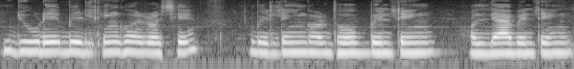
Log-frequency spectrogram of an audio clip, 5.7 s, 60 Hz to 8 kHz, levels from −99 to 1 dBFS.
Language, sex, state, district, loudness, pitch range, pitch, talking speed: Odia, female, Odisha, Sambalpur, -14 LUFS, 195-205 Hz, 195 Hz, 95 wpm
